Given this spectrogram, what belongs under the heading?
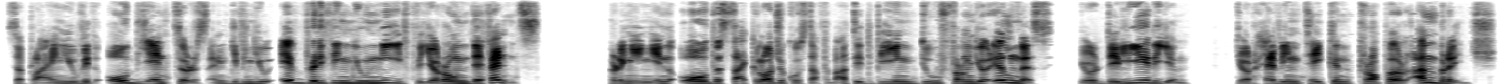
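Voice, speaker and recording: A sly middle-aged investigator, jovial and sardonic, needling his suspect with polite mockery. A man reads him in an audiobook with a fairly high voice. The sound is dry and close. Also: a little fast, fairly bright tone, no echo. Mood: mocking. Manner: chatty, teasing, politely mocking. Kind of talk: audiobook character voice.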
